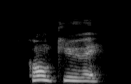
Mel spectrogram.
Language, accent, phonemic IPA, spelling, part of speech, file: French, Canada, /kɔ̃.kly.ɛ/, concluait, verb, LL-Q150 (fra)-concluait.wav
- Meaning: third-person singular imperfect indicative of conclure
